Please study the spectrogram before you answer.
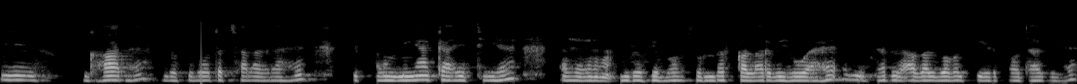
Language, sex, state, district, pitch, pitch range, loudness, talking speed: Hindi, female, Bihar, Purnia, 185 Hz, 180-195 Hz, -26 LUFS, 160 wpm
